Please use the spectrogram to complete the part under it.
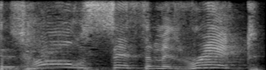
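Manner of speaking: very high, full-lunged, top-of-the-lungs scream. Act out a billionaire at the first debate, imitating someone screaming at the top of his lungs. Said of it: "screaming at the top of his lungs".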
